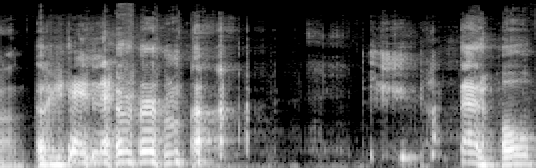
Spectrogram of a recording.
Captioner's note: laughter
